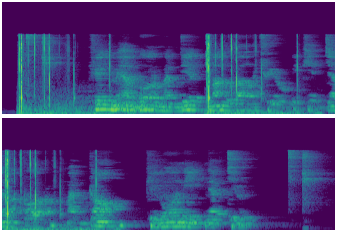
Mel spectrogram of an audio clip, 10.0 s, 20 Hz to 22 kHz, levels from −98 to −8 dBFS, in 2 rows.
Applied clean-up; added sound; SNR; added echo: classical method WPE with log-MMSE.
